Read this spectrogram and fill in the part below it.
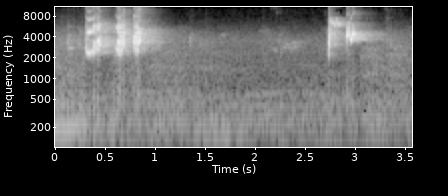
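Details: Lovebird in an aviary giving harsh, shrill chirps: a quick burst of three loud notes, a pause, then a paired chirp, with soft twittering between.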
